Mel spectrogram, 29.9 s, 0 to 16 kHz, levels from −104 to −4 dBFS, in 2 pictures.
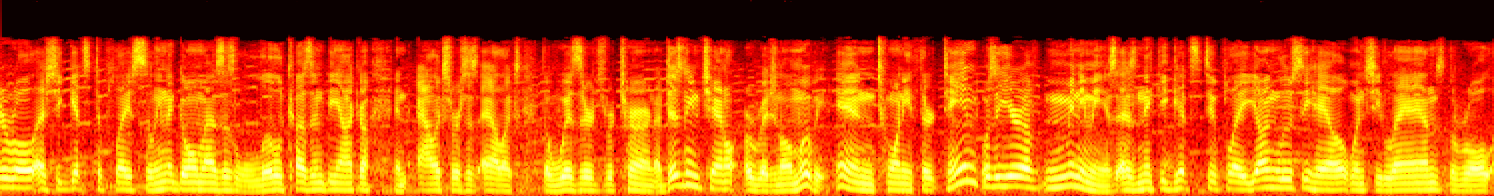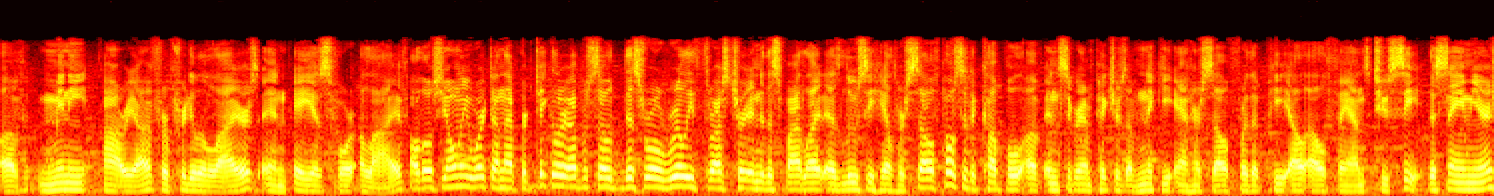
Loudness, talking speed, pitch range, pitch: -17 LUFS, 190 wpm, 120-160 Hz, 130 Hz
